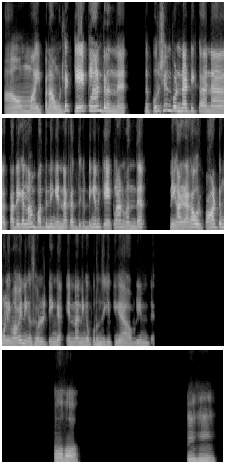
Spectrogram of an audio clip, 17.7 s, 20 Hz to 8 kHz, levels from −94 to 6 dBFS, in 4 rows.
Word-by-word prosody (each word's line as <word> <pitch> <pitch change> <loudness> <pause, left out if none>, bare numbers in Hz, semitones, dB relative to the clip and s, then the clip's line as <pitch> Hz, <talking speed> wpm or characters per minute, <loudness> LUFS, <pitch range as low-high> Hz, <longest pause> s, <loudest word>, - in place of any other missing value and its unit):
ஆமா 195 +2 -1
இப்ப 190 +3 -8
நான் 190 0 +3
உங்கட்ட 190 +11 0 0.2
கேட்கலான்னு 300 +2 +8
இருந்தேன். 205 -6 +1 0.4
இந்த 235 - -7
புருஷன், 310 +6 -2
பொண்டாட்டிக்கான 240 -5 +2 0.4
கதைகள்லாம் 245 +4 +1
பாத்து 230 +3 -3
நீங்க 230 -3 0
என்ன 235 +3 +1
கத்துக்கிட்டீங்கன்னு 220 +4 -4
கேட்கலான்னு 230 0 +2
வந்தேன். 225 +5 0 0.6
நீங்க 220 -2 +2
அழகா 225 +4 +3
ஒரு 225 - -7
பாட்டு 245 +4 +3
மூலியமாவே 220 0 -3
நீங்க 210 -3 -5
சொல்லிட்டீங்க 195 -2 -7 0.2
என்ன 210 +2 -6
நீங்க 190 -1 -6
புரிஞ்சுக்கிட்டிங்க 180 -3 -8
அப்படின்ட்டு. 155 0 -12 2.6
ஓஹோ! 180 -4 -3 2.4
ம்ஹ்ம். 180 -4 -8
215 Hz, 100 wpm, -22 LUFS, 190-245 Hz, 2.6 s, கேட்கலான்னு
